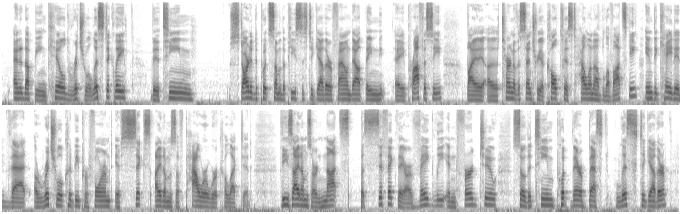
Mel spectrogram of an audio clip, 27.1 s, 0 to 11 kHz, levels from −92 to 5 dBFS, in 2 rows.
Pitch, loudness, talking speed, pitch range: 135 Hz, -35 LUFS, 135 wpm, 115-145 Hz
